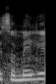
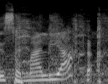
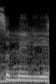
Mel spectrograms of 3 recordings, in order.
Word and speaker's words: sommelier: There's some media interviews that have been done when people say Somalia. If that makes you remember, it's fine. But the word is sommelier. Sommelier.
